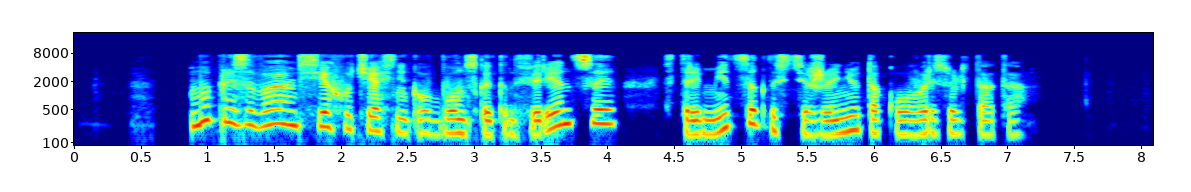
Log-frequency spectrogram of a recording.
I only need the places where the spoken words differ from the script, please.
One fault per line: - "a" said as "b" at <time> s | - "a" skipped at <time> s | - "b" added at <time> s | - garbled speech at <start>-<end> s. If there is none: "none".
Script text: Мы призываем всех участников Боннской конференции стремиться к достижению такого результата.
none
